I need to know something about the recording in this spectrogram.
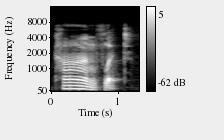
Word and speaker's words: conflict: conflict conflict that's right it's in the first syllable so we want to make the first syllable a little bit louder conflict conflict okay now that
